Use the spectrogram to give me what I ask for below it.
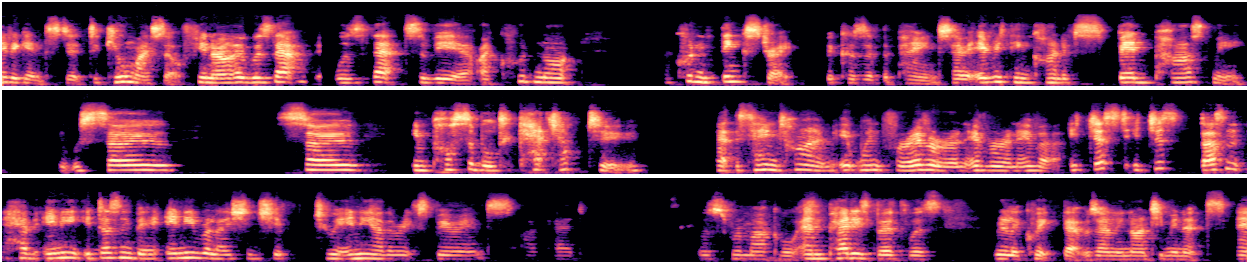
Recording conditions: video call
